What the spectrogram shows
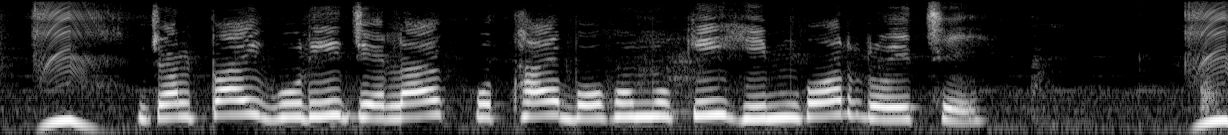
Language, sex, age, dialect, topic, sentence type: Bengali, female, 31-35, Rajbangshi, agriculture, question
